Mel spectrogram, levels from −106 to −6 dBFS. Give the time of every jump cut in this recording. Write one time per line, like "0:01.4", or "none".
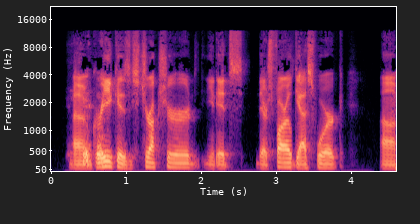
0:01.1
0:02.2
0:03.2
